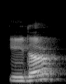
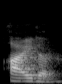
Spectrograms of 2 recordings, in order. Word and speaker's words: either: इधर और र है य दो तरह से प्रोनाउंस होता है यू कैन से नीदर यू can also say Nadar इस similarly you कैन से इदर यू can also say Nadar नीदर Nadar इदर आइर इ का मतलब है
